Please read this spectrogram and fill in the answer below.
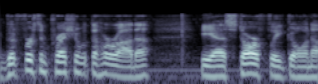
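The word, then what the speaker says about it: Jarada: never see called the harada and in case anyone's wondering that species name is spelled with a j but it's pronounced in the spanish fashion the j for h sound and the harada are really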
